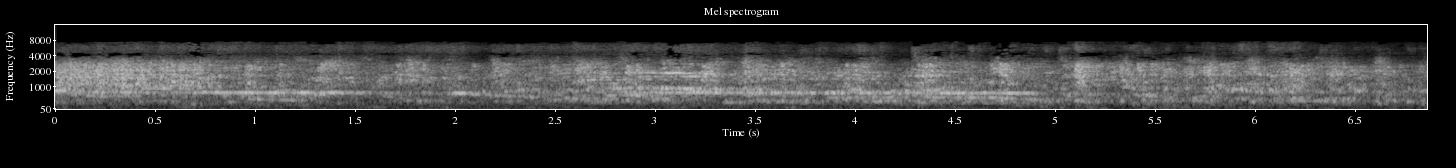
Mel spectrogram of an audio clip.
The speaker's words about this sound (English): Don't sit there if others are clapping their hands. You clap with them. It's orchestrated from heaven.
